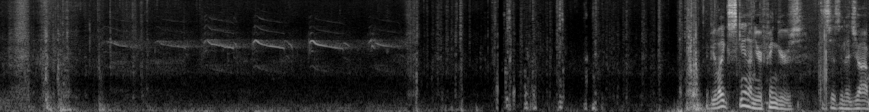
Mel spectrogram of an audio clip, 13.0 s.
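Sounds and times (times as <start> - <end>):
bird calling: 1.4 - 6.7.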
